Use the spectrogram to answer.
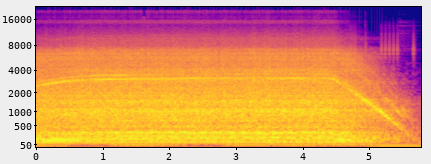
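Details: Commercial food processor with lid sensor fault, reassembled with blade and locked, test run: steady whir with even high whine at constant pitch, then smooth coast down at switch-off; motor works.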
